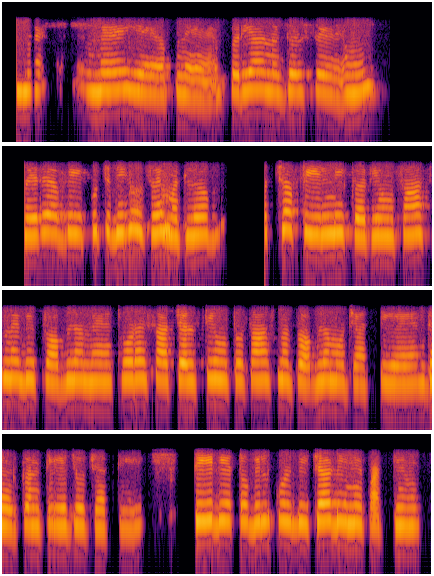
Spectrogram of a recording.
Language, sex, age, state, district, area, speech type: Hindi, female, 45-60, Rajasthan, Jodhpur, urban, conversation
